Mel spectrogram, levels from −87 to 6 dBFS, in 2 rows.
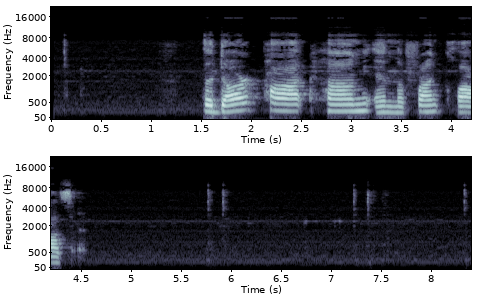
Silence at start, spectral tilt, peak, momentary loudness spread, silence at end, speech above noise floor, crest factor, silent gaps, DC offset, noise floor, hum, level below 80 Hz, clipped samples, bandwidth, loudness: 1.55 s; -4 dB/octave; 0 dBFS; 8 LU; 4 s; 48 dB; 18 dB; none; under 0.1%; -62 dBFS; none; -62 dBFS; under 0.1%; 9.6 kHz; -14 LUFS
